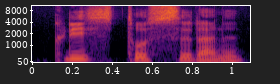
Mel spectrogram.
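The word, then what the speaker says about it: Χριστός: 이게 발음하면 크리스투스입니다. 앞에가 카이와 로가 있네요. 카이 크 발음이잖아요. 로, 리. 예. 그래서 크리스토스라는 발음이어서 그리스도의 처음 두 글자인 거죠.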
